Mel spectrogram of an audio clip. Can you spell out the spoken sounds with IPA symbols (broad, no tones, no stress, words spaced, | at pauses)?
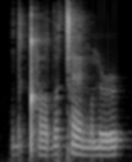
dˤəǃʰæ dˤɛǀæ ŋɔnə˞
